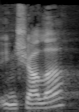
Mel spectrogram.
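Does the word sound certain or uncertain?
uncertain. It is said in a doubtful, noncommittal way. The answer is maybe. "that means maybe"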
